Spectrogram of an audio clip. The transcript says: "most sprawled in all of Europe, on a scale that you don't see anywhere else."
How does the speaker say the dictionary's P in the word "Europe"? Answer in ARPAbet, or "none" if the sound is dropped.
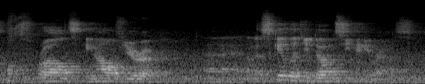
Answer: P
